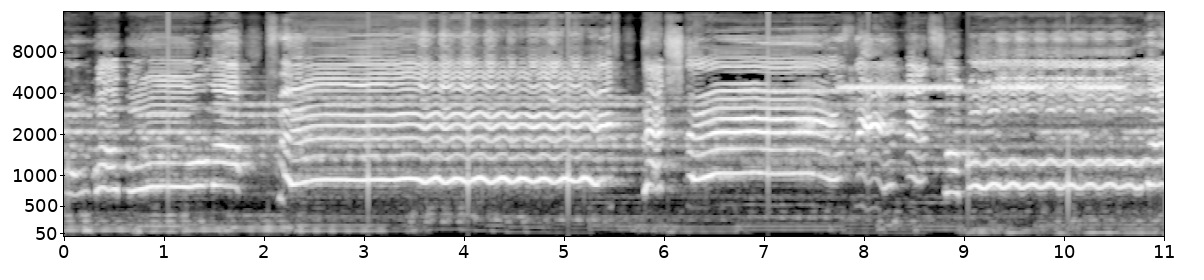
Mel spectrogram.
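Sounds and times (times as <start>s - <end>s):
person singing gospel: 0.0s - 11.0s.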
